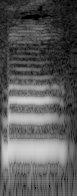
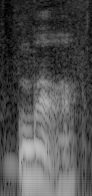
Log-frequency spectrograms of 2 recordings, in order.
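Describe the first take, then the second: First: The pitch stays high and level. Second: The pitch dips low, then rises.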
